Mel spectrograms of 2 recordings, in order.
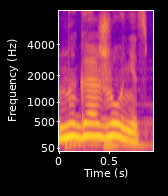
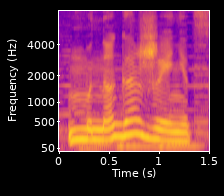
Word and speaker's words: многоженец: Еще одно слово, которое произносят неправильно из-за аналогии с однокоренным – «многоженец». Часто говорят «многоженец», потому что много жен. Но это так не работает. Правильнее отталкиваться от фразы «женился много раз». Поэтому пишем и произносим «е» – «многоженец».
